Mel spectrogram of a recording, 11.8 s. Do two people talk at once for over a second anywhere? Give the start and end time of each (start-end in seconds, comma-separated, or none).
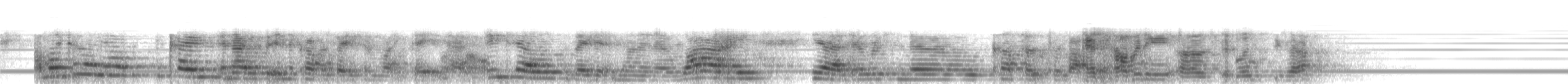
none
